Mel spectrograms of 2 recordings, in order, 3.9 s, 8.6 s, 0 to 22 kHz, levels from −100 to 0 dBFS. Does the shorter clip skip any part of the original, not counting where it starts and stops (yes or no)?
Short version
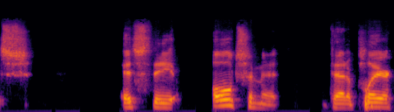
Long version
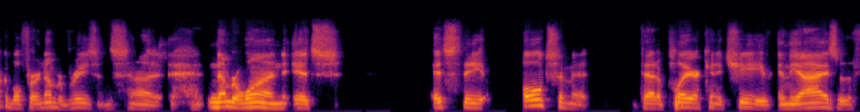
no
